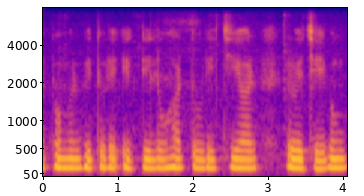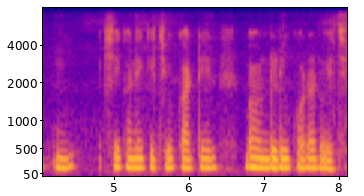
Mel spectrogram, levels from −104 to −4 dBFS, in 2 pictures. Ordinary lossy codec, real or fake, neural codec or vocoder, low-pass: none; real; none; none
